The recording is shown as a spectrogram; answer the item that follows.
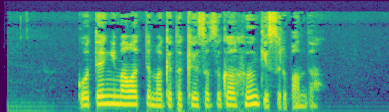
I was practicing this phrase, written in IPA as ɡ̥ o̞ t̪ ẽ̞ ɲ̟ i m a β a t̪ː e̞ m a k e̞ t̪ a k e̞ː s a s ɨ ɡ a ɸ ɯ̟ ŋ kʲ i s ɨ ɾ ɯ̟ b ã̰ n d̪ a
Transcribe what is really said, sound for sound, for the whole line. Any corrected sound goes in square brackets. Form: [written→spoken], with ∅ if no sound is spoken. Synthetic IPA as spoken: ɡ̥ o̞ t̪ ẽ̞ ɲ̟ i m a β a t̪ː e̞ m a k e̞ t̪ a k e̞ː s a [s→t͡s] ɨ ɡ a ɸ [ɯ̟→ɯ̟̃] ŋ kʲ i s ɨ ɾ ɯ̟ b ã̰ n d̪ a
